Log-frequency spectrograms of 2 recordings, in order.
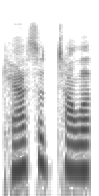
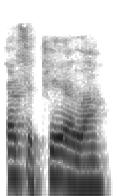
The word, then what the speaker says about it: Stracciatella: Casatella. And what is that? Is it Casatella or Casa? Stracciatella.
